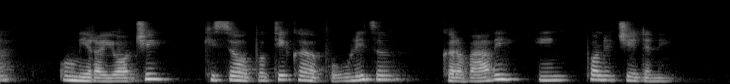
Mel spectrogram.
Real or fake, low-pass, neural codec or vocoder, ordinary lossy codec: fake; none; codec, 16 kHz, about 1 kbps, DyCAST, with the encoder's durations; none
